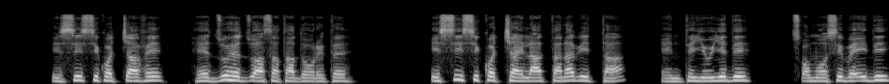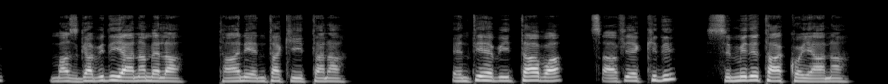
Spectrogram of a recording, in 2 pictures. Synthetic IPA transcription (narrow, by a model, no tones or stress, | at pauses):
ʔɪsːɪsːɪkɔt͡ʃːaːfɛ | heːd͡zːʊhed͡zːʊɐsɐt̪ɐd̪o̞ːɾɪt̪ɛ | ʔɪsːɪːsːɪkɔt͡ʃːɐjlaːt̪ːɐnɐbiːt̪ːa | ɛnt̪ːɪjuːjɪd̪ɪ | t͡sʼɔmo̞ːsɪbɛʔɪd̪ɪ | mɐzɡɐbɪd̪ɪjaːnɐmɛlɐ | t̪aːnɪɛnt̪ːɐkiːt̪ːɐnɐ | ʔɛnt̪ːɪhɛbiːt̪ːaːbɐ | t͡sʼaːfɪɛkːɪd̪ɪ | sɪmːɪd̪ɪt̪aːkːɔjaːnɐ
